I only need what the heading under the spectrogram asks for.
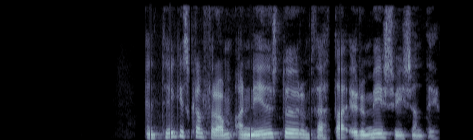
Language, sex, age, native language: Icelandic, female, 50-59, Icelandic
